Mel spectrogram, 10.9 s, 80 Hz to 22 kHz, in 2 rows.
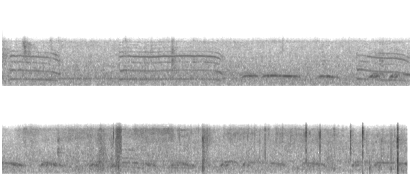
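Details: A pet cat beside its owner's Citroen C4 car gives three long, steady meows with slight falling ends, then a run of short, soft, repeated cooing notes over rising rustles and clicks.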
